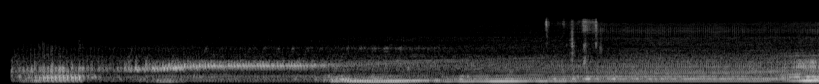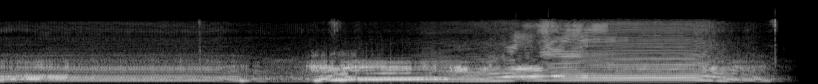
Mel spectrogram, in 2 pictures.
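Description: A sex toy with interchangeable attachments roars steadily with a rich, harmonic whine, its pitch sliding and shifting as it changes speed, growing louder in stages before cutting off abruptly.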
